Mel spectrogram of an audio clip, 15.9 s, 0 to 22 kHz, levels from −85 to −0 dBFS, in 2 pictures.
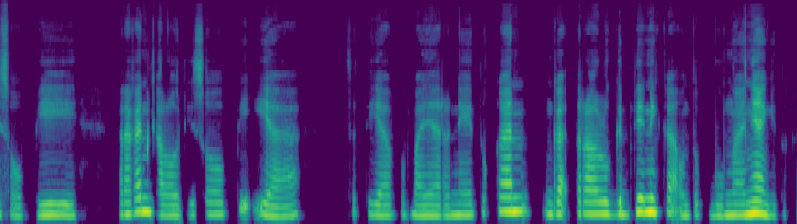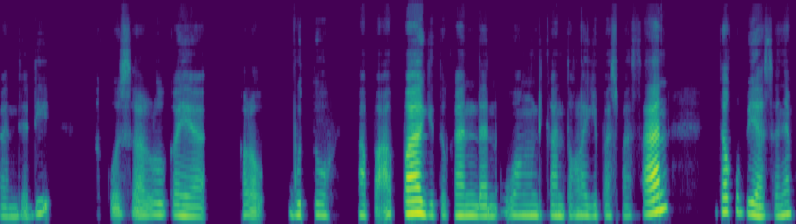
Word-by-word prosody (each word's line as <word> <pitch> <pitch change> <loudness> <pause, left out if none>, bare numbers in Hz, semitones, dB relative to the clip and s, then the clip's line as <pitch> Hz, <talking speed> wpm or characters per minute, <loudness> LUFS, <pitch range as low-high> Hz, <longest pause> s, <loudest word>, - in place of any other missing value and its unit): Shopee, 185 +1 -3 0.4
karena 205 +1 -1
kan 245 - +5
kalau 185 -5 -5
di 190 - -21
Shopee 205 +10 -7
ya, 175 0 -3 0.4
setiap 185 -1 -8
pembayarannya 180 0 -3
itu 200 +4 -13
kan 250 0 +5 0.2
enggak 205 0 -1
terlalu 210 0 +2 0.2
gede 195 +6 0 0.2
nih - - 0
Kak 225 -1 -4
untuk 180 +1 -7
bunganya 190 +4 +5
gitu 175 +1 -9
kan 165 -1 -11
jadi, 210 +5 -9 0.5
aku - - -11
selalu 90 - -6
kayak 175 -3 -3 0.4
kalau - - -7 0.2
butuh 190 -1 -6 0.3
apa-apa 210 +3 +1 0.2
gitu 185 -1 -11
kan 180 0 -1
dan 175 -1 -4
uang 180 0 -4
di 185 - -15
kantong 175 0 -6
lagi 175 -1 -6
pas-pasan, 180 +8 +4 0.5
itu 245 - -4 0.2
biasanya 175 0 0
185 Hz, 140 wpm, -20 LUFS, 175-200 Hz, 0.5 s, kan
